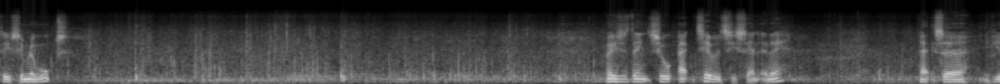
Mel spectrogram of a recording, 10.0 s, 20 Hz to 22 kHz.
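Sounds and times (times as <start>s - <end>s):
faint outdoor background noise: 0.0s - 10.0s
footsteps on wet tarmac: 0.0s - 10.0s.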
